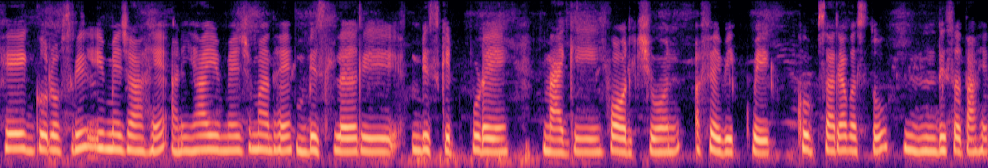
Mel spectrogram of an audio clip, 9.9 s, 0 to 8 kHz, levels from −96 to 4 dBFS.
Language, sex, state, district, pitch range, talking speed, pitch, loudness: Marathi, female, Maharashtra, Solapur, 200-225 Hz, 135 wpm, 210 Hz, -15 LUFS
